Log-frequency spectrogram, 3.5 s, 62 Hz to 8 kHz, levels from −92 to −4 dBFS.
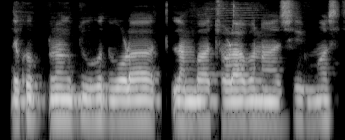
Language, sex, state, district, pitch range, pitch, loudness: Bengali, male, West Bengal, Purulia, 120-125 Hz, 125 Hz, -27 LUFS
